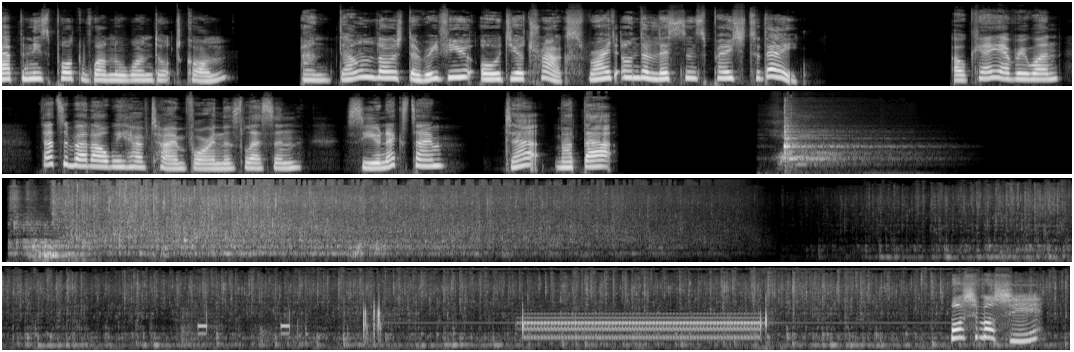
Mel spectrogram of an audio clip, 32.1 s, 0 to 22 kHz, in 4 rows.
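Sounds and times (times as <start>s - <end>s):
water running with low hum: 16.1s - 21.6s, 22.2s - 32.0s
toilet flushing: 16.1s - 32.0s
phone keypad beeps: 25.5s - 30.4s
phone ringing tone: 25.5s - 31.9s.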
